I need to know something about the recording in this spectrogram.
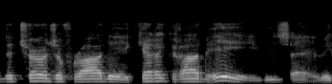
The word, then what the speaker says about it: Kerkrade: The name of the place is called Kerkrade, and Kerk means church, and Rade is like village or something. But you write it like Rade, so it's like the church of Rade, Kerkrade, we call it.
